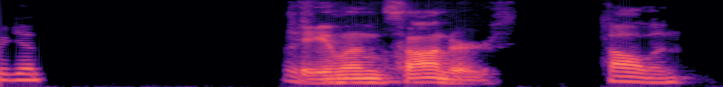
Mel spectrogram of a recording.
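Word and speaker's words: Khalen: name again Caitlyn Saunders Colin it's not it's Colin it's not Kalyn whatever it's that specifically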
